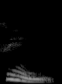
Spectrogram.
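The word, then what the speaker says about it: שׂ: When this letter uses the dot on the left side of the letter, it is pronounced seen. Seen. That's why you have this little reminder. SH for sheen, okay, and S for seen.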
